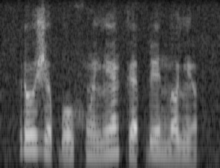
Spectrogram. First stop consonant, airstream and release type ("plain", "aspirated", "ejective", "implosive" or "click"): implosive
